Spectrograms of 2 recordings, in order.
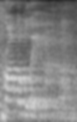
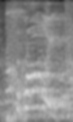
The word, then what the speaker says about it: probably: a b l y probably has three syllables it's spelled like this and it's pronounced probably it is not in fact probably I had an email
